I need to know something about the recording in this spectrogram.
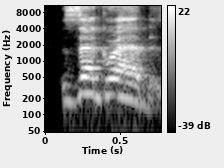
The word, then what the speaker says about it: Zagreb: the greb so I say that again and spell it Zagreb z a g Reb okay it's one of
